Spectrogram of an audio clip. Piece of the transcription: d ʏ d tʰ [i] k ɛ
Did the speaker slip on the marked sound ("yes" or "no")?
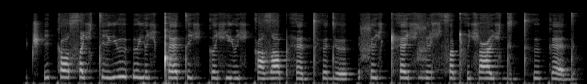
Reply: yes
